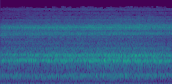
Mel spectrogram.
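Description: A quiet gap in the background music: a faint, steady hiss with faint held tones beneath it.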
